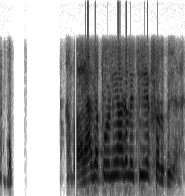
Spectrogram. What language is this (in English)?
Maithili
